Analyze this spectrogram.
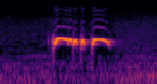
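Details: Zebra dove calling to encourage other zebra doves to join in: a single rolling, cooing phrase near mid pitch, three quick bubbling notes ending in a drawn-out coo, over quiet low background hum.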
